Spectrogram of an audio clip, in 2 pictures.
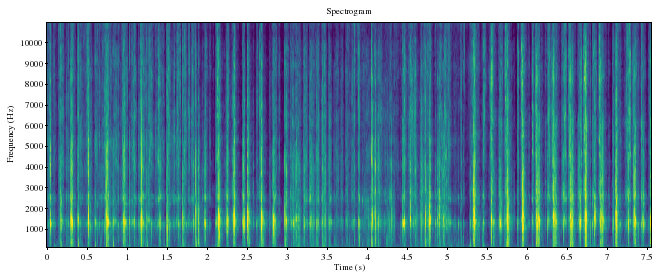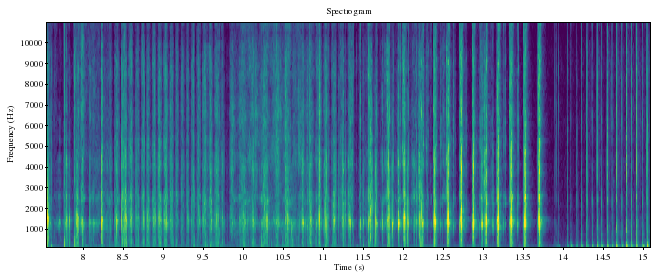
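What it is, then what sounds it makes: Plastic aerosol cap scratched and tapped. A fingertip and nail rapidly scratch and tap the ridged surface of the white molded plastic base cap on a hollow aerosol can. The result is a fast, dense stream of dry plastic clicks and scrapes with a hollow tone centered near 1.3 kHz and bright edges. Each click dies away almost instantly, and the tapping stops just before the end.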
